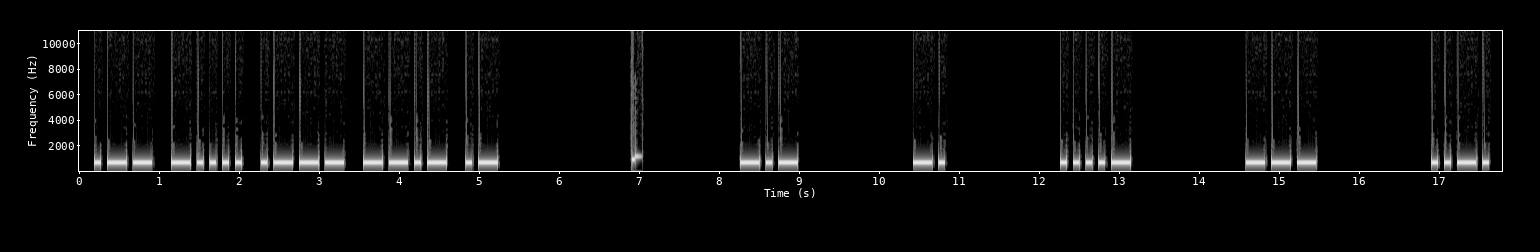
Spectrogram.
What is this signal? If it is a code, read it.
Morse code, heard as a keyed tone, about 15 wpm, spaced as for 8 wpm, 700 Hz. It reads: W6JQA KN4OF
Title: USA Call Signs - 6x Character Spacing - 15wpm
